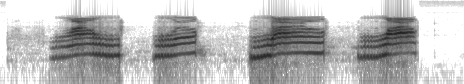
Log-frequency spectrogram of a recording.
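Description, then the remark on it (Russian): A cat, Vaska, meows four times in close succession inside a house, each call loud, drawn out and nasal with a slight rise and fall in pitch, with no other sounds around it. “А кот в доме.”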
